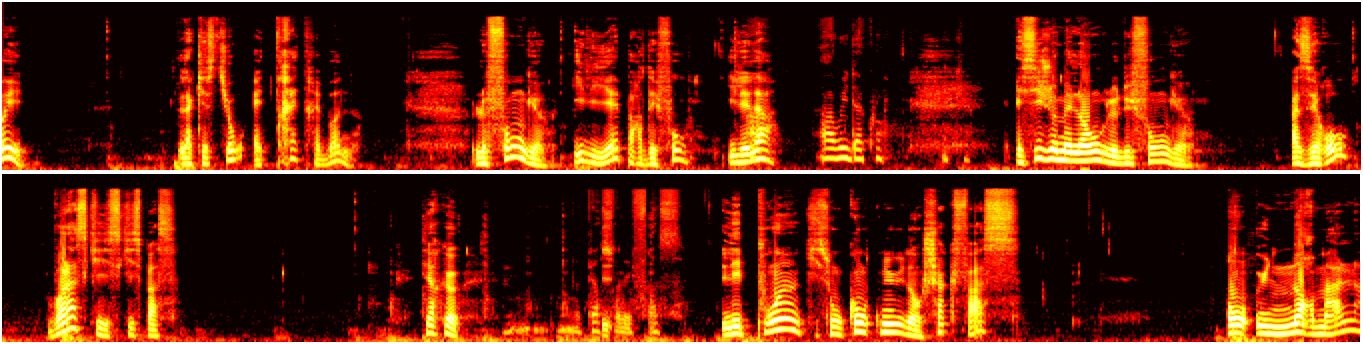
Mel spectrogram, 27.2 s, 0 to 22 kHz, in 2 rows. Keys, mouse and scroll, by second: 1.7-5.5 alt+drag, 7.1 click, 10.6-13.4 drag, 14.2-17.0 alt+drag, 17.4 alt+scroll up 1, 17.7 alt+scroll down 1, 17.8-18.2 alt+scroll up 2, 18.3 alt+middle click, 18.7 alt+middle click, 19.0 alt+middle click, 19.3 alt+middle click, 19.6 alt+middle click, 20.0 alt+middle click, 20.3 alt+middle click, 20.6 alt+scroll up 1.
